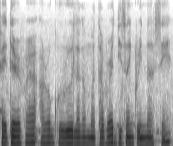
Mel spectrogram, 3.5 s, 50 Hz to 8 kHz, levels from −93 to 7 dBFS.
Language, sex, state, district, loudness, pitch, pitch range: Nagamese, male, Nagaland, Kohima, -16 LUFS, 125 Hz, 120-130 Hz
